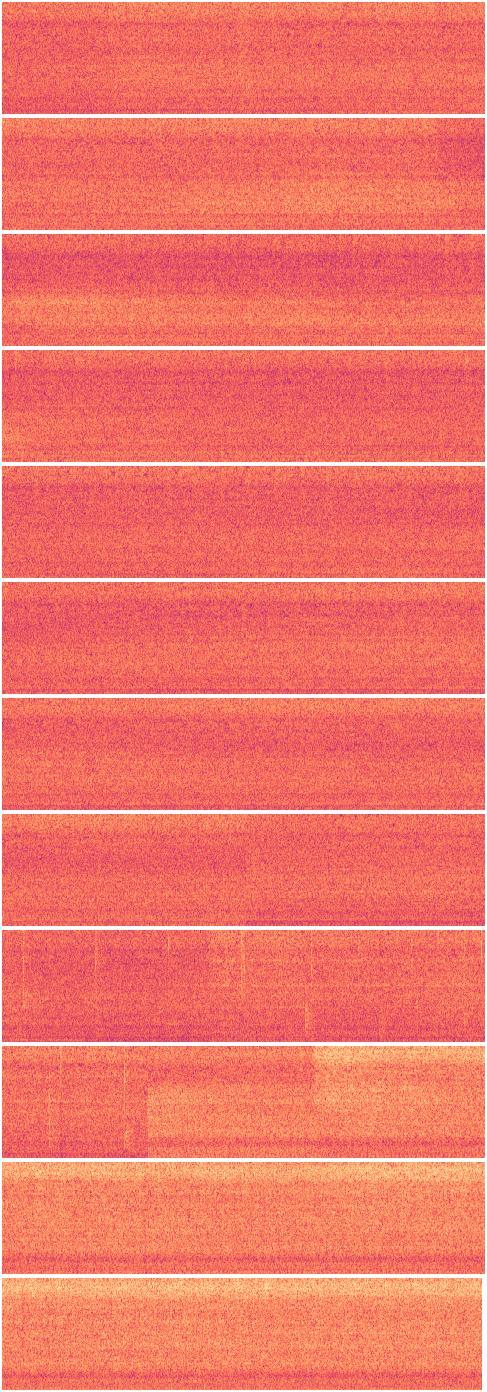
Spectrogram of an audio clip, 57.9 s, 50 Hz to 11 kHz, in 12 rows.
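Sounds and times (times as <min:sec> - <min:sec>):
sawmill machinery engine drone: 0:00.0 - 0:57.9
high hiss: 0:38.6 - 0:57.9.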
